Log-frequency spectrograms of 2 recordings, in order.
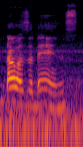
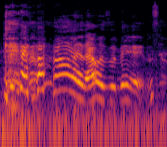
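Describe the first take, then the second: First: Said in the usual way. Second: Drawn out slowly through laughter; laughing disbelief. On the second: Real, not acted. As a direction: laugh while repeating it.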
